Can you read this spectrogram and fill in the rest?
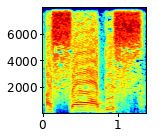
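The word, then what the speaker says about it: As-Sadis (السادس): As-Sani. – As-Sadis. As-Sadis. Pakai dal. As-Sadis. – As-Sadis.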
